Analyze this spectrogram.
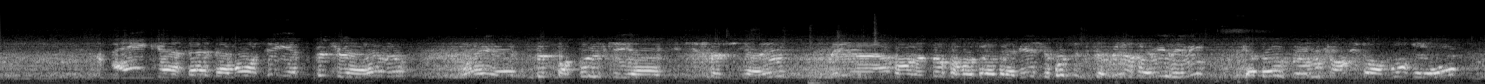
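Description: A man talks with animation over a crackly radio loudspeaker.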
